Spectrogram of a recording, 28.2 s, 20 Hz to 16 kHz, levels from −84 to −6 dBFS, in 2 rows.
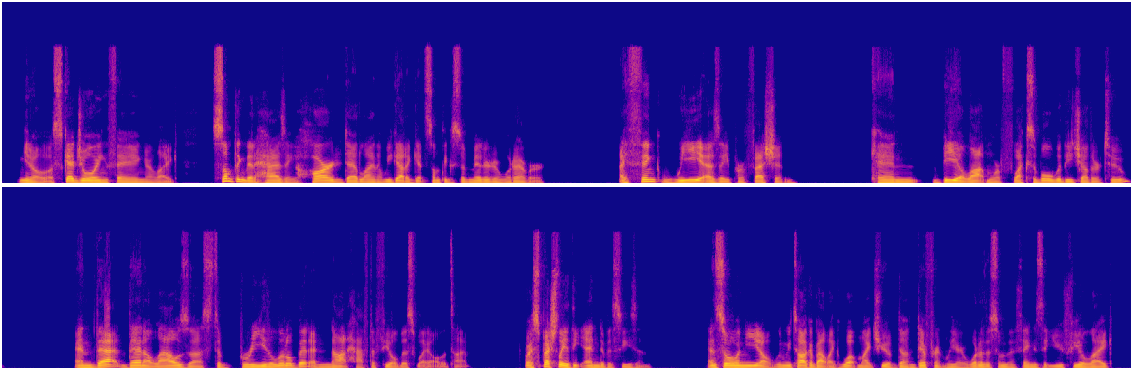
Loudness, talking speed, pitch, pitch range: -22 LUFS, 200 wpm, 120 Hz, 110-130 Hz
